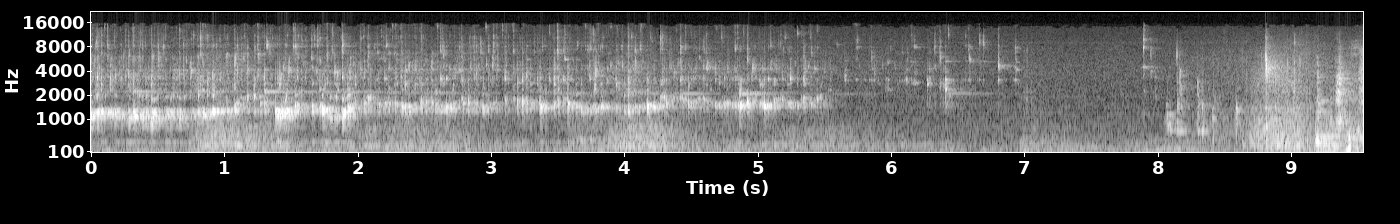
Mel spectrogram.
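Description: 96% ethanol poured from one glass beaker into another, a faint trickle whose pitch slowly rises as the beaker fills, stopping about five and a half seconds in. Near the end, purified water squirted briefly from a plastic wash bottle into the beaker.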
